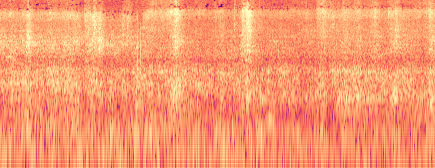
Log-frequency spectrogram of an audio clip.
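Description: Deccan Express passenger coach running along the track: a steady low rumble with a sharp knock about every second and a half as the wheels cross rail joints.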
